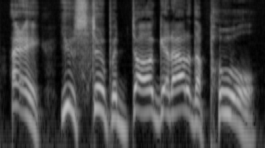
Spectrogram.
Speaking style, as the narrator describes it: he heard a sentry yell

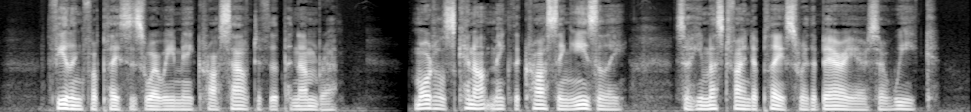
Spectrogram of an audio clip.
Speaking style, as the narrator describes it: Xiong said, her voice low and reverent

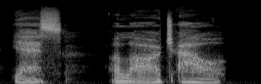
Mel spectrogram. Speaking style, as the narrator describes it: Fam sighed too and said

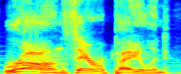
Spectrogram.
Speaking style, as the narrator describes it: Burl yelled between grunts

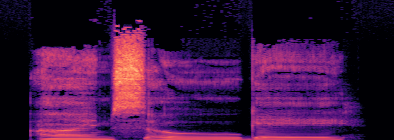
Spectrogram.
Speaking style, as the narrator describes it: Dean groaned

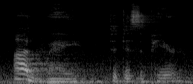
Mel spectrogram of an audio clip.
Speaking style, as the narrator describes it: He said softly

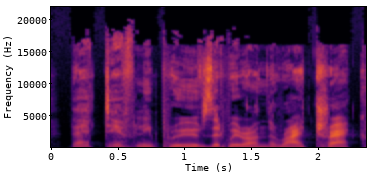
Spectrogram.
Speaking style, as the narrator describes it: Ren exclaimed

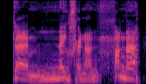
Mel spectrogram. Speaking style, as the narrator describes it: Jericho bellowed

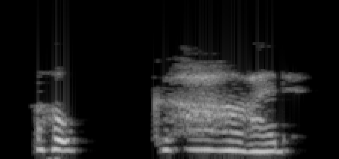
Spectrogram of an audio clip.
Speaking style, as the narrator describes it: Bradley groaned again

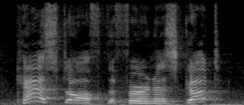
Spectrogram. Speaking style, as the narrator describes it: Kerrigan cried off

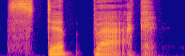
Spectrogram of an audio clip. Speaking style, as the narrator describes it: As my cock turns rock hard, I growl

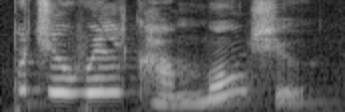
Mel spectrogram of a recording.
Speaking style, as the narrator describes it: said Miss Ivors, eagerly

